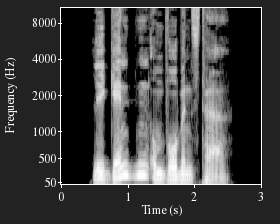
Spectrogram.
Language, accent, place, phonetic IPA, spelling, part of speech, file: German, Germany, Berlin, [leˈɡɛndn̩ʔʊmˌvoːbn̩stɐ], legendenumwobenster, adjective, De-legendenumwobenster.ogg
- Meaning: inflection of legendenumwoben: 1. strong/mixed nominative masculine singular superlative degree 2. strong genitive/dative feminine singular superlative degree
